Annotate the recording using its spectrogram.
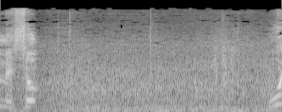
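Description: A man's voice breaks off just after the start. A steady low rumble of city street noise follows, with no distinct events in it.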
